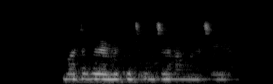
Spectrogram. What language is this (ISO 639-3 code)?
urd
